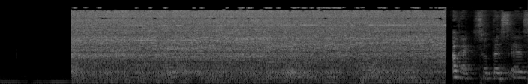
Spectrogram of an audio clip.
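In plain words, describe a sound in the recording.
A hair dryer blows with a loud steady roar.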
